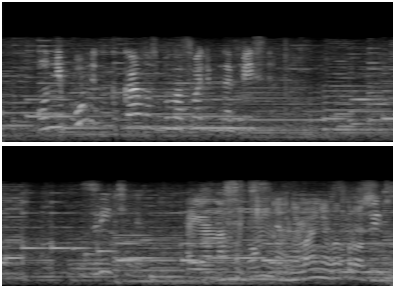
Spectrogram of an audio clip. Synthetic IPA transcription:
o̞nnʲɪpomnʲɪt̪kɐkajənasbɨlˠasvɐdʲibnəjəpʲesʲnʲə | zɾʲitʲɪlʲɪɐjanaspomnʲɪəvnʲɪmanʲɪjəvɐpɾos

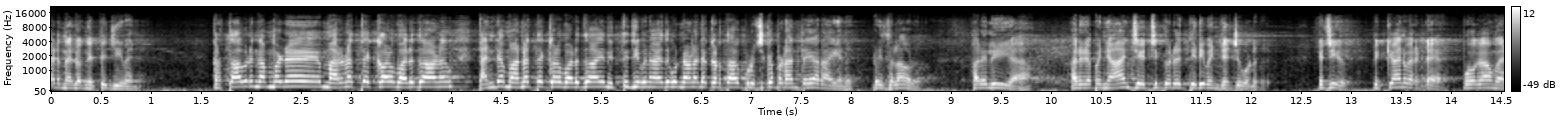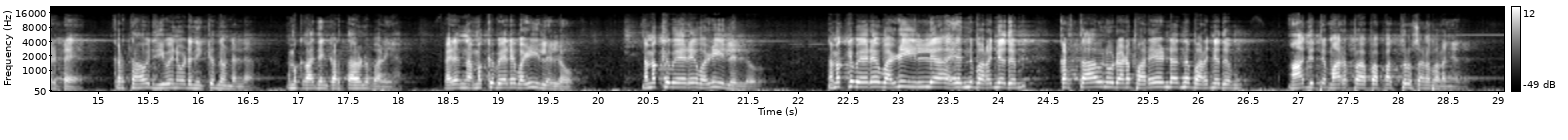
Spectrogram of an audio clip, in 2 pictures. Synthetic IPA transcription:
ajiɾunːɐlːo̞ːnit̪ːjɐd͡ʑiːʋɐn | kɐrt̪ːaːʋinenɐmːuɽe̞mɐɾɐɳɐt̪ːe̞kːaːɭʋɐluðaːɳɨt̪ɐnde̞mɐɾɐɳɐt̪ːe̞kːaːɭʋɐluðaːjɐnit̪jɐd͡ʑiːʋɐnaːjɐðuɣo̞ɳɖaːɳɐlːo̞ːkɐrt̪aːʋɨkruɕikʲːɐpːeɽaːnt̪ɐjaːraːjiɐðɨprejsɐlaːʋoɭɨ̰hɐleluːjɐ̰hɐlejɐpːɐmɲaːnt͡ɕeːt͡ɕːik̬ʲːo̞ɾut̪iɾiʋɐɲd͡ʑɐit͡ɕːukoɳɽuðɨ̰ | t͡ɕeːɕiʋikʲːaːnʋɐɾiʈːepoːɣaːnʋɐɾiʈːḛkɐrt̪aːʋɐd͡ʑiːʋɐneʋiɽenikʲːunːuɳɖɐlːɐ̰nɐmukːɨaːd̪jɐmkɐrt̪aːʋinoːɽpɐrɐja̰ːmkaːɾɐjɐmnɐmukːɨʋe̞ːɾe̞ʋɐɻijilːɐlːo̞̰ːnɐmɐkːɨʋe̞ːre̞ʋɐɻijilːɐlːo̞̰ː | nɐmukːɨʋe̞ːre̞ʋɐɻijilːɐe̞nːɨpɐrɐɲːɐðumkɐrt̪ːaːʋinoːɽaːɳɨpɐrɐjeːɳɖɐe̞nːɨpɐrɐɲːɐðumaːd̪jɐt̪ːemarɐpːapːɐpɐt̪ːroːsaːɳɨpɐrɐɲːɐðɨ

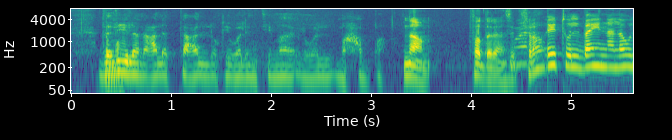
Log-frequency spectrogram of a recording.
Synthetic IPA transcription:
d̪aliːlanʕalat̪ːaʕalːʊqwɪlɪnt̪ɪmaːʔɪwɪlmaħabːa | naʕam | t̪fɑd̪ˤːɑljanisɪbʃɾiːt̪ʊlbajnalaw

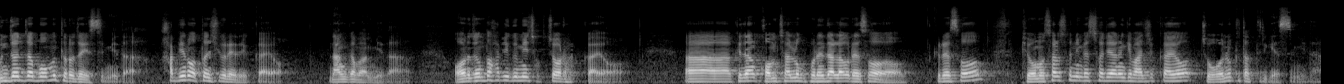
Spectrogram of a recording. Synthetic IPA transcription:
und͡ʑʌnd͡ʑabomɯntɯɾʌd͡ʑʌis͈ɯmɲḭda̰ | habinɯnʌt͈ʌnɕʰiɡɯɭɦejadwḛɭk͈a̰jo̰ | naŋɡamɦamɲida̰ | ʌnɯd͡ʑʌŋdoɦabiɡɯmit͡ɕʌk̚t͡ɕ͈ʌɡɯɭɦaɭk͈a̰jo̰ | akɯɲaŋkʌmt͡ɕʰaɭːopone̞daɭːaɡoɾe̞sʰʌ | kɯɾe̞sʰʌpjʌnosʰaɭsʰʌɲimesʰʌɾiɦanɯnɡe̞mad͡ʑʰiɭk͈ajot͡ɕoʌnɯɭput̪ʰak̚t͈ɯɾḭɡe̞̰s͈ɯmɲḭda

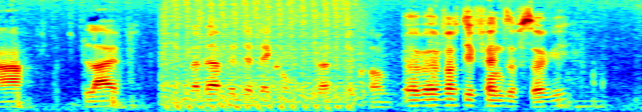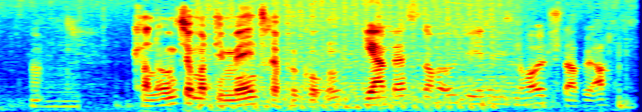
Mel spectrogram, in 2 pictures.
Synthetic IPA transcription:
aːb̥laɪp̚tladafhɪntɐdɛkʰʊŋplat͡sɡ̥əkʰɔmənb̥laɪptʔaɪnfaχd̥efɛnsafsɔɡi | kʰanʔɪɐɡŋ̩tveːmand̥iːmɛːntʁ̥ɛpʰəkʰʊkŋ̩ɡ̥eːambɛstn̩nɔχʔɪɐɡŋ̩tv̥iːɪndiːzn̩ɦɔlt͡sʃtapl̩aχ

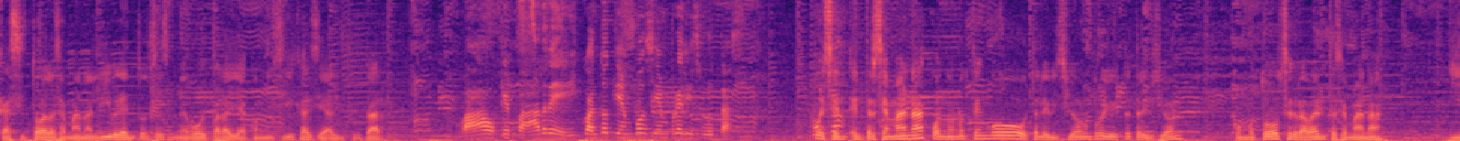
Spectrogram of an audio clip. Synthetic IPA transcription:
kasit̪o̞ðalas̬e̞mãnaliβɾe̞ːnt̪o̞nse̞sme̞βo̞jpaɾaʝako̞nmisixasiaðisfɾut̪aɾ | wawke̞paðɾe̞ikwant̪ot̪je̞mpo̞sje̞mpɾe̞ðisfɾut̪as | we̞seent̪ɾese̞mãnakwand̪o̞no̞t̪e̞ŋɡo̞t̪e̞le̞βisjo̞numpɾoʝekt̪oet̪ele̞βisjo̞n | ko̞mo̞t̪o̞ðo̞se̞ɣɾaβaent̪ɾe̞s̬e̞mãna | i

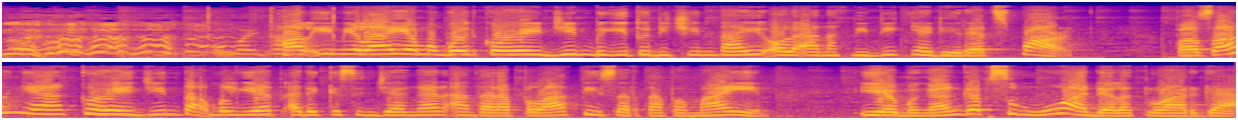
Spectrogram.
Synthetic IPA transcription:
halinilahjaŋməmbuat̪̚koɦed͡ʒɪnbəɡit̪udit͡ʃint̪aiʔolɛɦanak̚didɪk̚ɲadiɾɛt̪spa̰rk̚ | pasalɲakoɦed͡ʒɪnt̪a̰ʔməliɦat̪adakəsəɲd͡ʒaŋanʔa̰nt̪aɾapəlat̪isərt̪apəmaɪn | ʔiaməŋaŋɡapsəmuadalahkəluarɡa̰

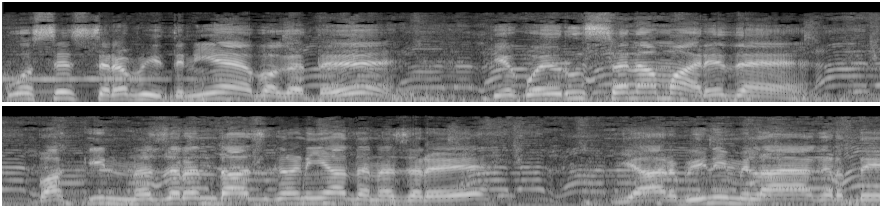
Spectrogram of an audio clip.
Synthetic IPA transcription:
koːsesɪɾəpʰɪt̪niɛbʱɐɡət̪ | kek̬oːeɾʊsɛnamaːɾed̪ɛ̃ | baːkinɐzəɾɐ̃nd̪aːzkɐɾɽ̃ɪjãd̪anɐzəɾɛ | jaːɾbʱinĩmɪlaːjakɐɾd̪eː

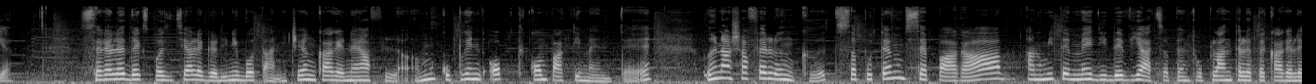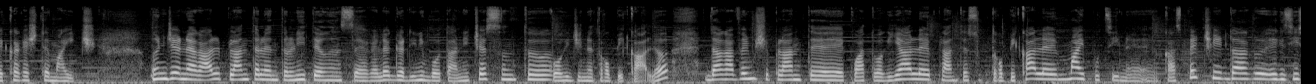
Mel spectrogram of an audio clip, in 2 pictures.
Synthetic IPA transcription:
e | se̞ɾele̞d̪eːkspo̞zit̪sijeale̞ɡɾəd̪inijbo̞t̪a̰nit͡ʃe̞ɨŋkaɾe̞ne̞aflə̰mkupɾind̪o̞p̚t̪ko̞mpart̪ime̞nt̪e̞̰ | ɨnaʃafe̞lɨŋkʰɨt̪səput̪e̞mse̞paɾa | anumit̪e̞me̞d̪id̪e̞vjat̪səpe̞nt̪ɾuplant̪e̞le̞pe̞kaɾe̞le̞kɾe̞ʃt̪e̞mait͡ʃʲ | ɨnd͡ʒe̞ne̞ɾalplant̪e̞le̞ɨnt̪ɨlnit̪e̞ɨnse̞ɾe̞le̞ɡɾəd̪inibo̞t̪anit͡ʃe̞sunt̪oɾid͡ʒine̞t̪ɾo̞pika̰ləd̪aɾave̞mʃiplant̪e̞ːkwat̪o̞ɾiale̞plant̪e̞sub̚t̪ɾo̞pikale̞majput̪sine̞kaspe̞t͡ʃid̪are̞ɡzi

